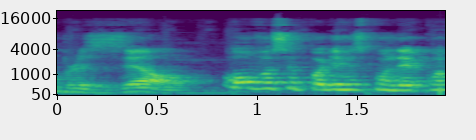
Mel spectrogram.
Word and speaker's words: Brazil: país from Brail fha a pronúncia de Brasil I'm from Brazil ou você pode responder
